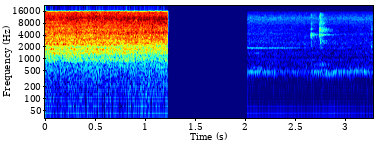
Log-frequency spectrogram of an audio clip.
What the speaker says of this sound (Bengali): আমি শাকগুলো একটু বাপিয়ে দেব।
